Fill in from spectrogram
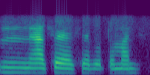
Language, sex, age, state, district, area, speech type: Assamese, female, 30-45, Assam, Lakhimpur, rural, conversation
